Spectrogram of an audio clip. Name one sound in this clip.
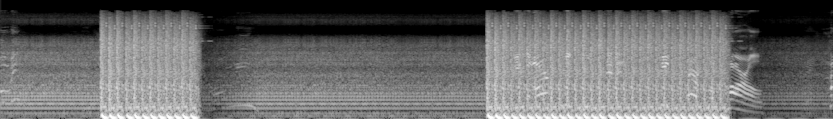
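Machine guns fire in loud, rapid bursts.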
